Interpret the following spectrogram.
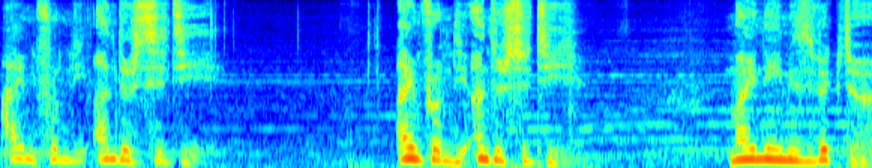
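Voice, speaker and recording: A put-on character voice at a middle pitch and moderate pace, with faint music in the background. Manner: exaggerated, imitative.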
